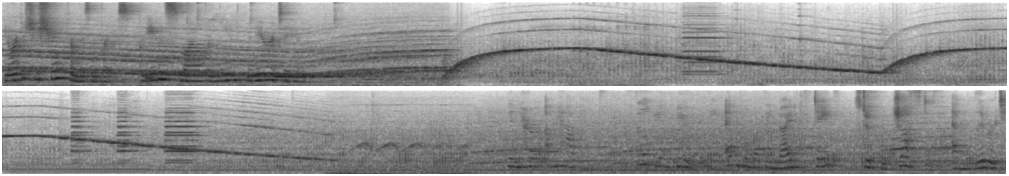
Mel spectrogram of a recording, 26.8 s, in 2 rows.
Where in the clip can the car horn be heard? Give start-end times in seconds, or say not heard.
7.5-9.6, 14.3-16.0.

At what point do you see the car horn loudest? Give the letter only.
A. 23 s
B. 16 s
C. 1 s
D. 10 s
B.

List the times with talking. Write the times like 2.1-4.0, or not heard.
0.0-4.1, 20.1-26.7.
